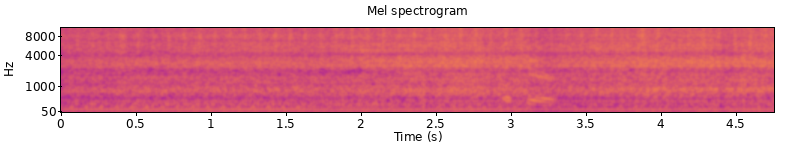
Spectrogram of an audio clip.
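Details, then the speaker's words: Cold start on a truck with 190 thousand miles: loping, uneven idle with occasional dropped pulses under a loud exhaust, the intake tube visibly shaking; an engine miss. "And then we want to listen to how it starts. Okay, immediately you can hear the miss. You can hear the loud exhaust."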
